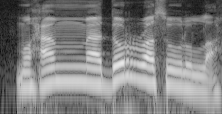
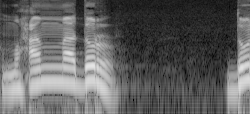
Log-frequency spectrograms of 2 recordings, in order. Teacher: نون تنوین را کے اندر مدغم ہوا، را پر شد آئی، اور تو ہم پڑھیں گے محمد الرسول اللہ. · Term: ادغام تام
